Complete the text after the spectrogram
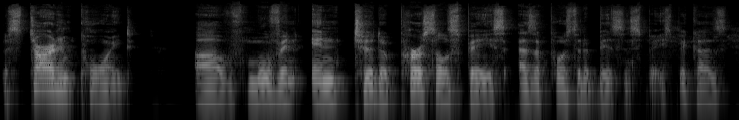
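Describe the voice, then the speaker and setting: A man's voice: medium pitch, normal speed, a bit bright. A middle-aged man from Barbados, a leadership trainer answering interview questions in an easygoing way and often repeating words while he thinks.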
